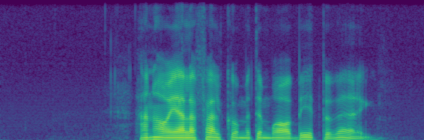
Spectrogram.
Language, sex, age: Swedish, male, 49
